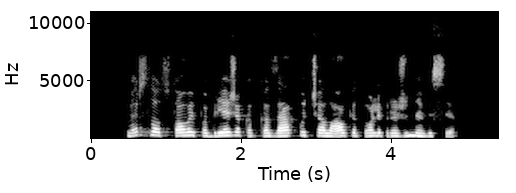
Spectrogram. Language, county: Lithuanian, Kaunas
